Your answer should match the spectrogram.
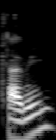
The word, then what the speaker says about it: Camus: Albert Camus, I'll pronounce it correctly.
